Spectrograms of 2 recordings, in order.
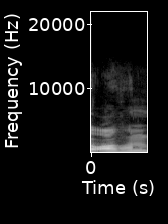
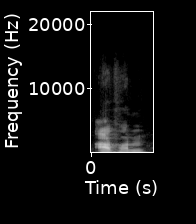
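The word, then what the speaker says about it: oven: আভন ছোলা, যদি এটা অভন বলে থাকি বা ওভান বলে থাকি, না এরকম না, উচ্চারণ হবে আভন বা আভান। ভান এটা বিশেষত আকার দিয়ে আভান ছোলা।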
